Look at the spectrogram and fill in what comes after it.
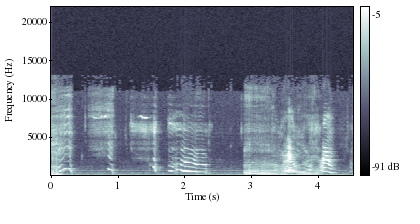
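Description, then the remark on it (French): A dog on a boat in the middle of the sea lets out a series of short whines and yips, then a longer, rumbling growl that rises and falls, over a low steady background hum. “je pense qu'il ne sait pas encore ce qu'il attend là-bas, mais je pense qu'il y a très peu de chiens qui ont cette chance de faire ce, qu'il va faire en fait.”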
